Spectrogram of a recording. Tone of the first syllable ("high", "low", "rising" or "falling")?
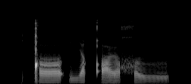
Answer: low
